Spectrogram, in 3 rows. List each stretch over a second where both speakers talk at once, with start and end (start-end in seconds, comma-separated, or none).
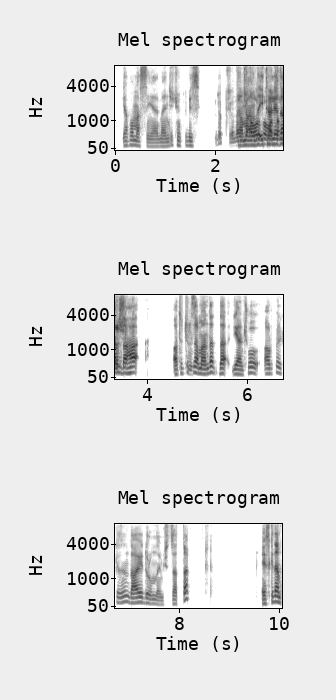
2.4-3.6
